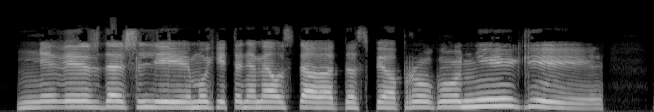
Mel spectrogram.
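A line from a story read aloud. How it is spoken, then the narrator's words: Spiteful growl. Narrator (Bulgarian): Злобно изръмжал Див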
